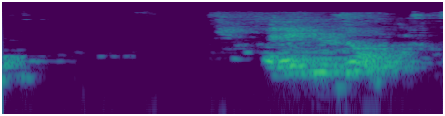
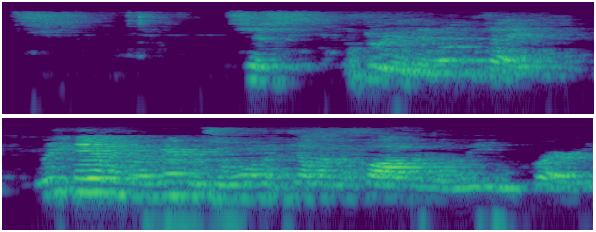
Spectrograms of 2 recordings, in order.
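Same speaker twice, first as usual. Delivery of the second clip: ordinary delivery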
